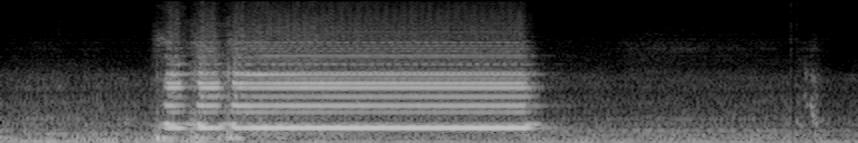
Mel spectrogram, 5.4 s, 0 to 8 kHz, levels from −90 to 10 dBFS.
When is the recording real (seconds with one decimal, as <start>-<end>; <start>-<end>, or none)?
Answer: 1.2-3.8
